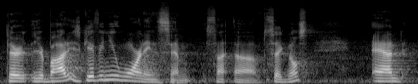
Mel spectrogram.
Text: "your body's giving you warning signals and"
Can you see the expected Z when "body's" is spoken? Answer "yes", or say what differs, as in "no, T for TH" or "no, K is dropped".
yes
